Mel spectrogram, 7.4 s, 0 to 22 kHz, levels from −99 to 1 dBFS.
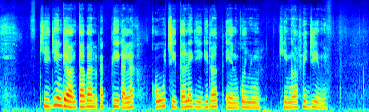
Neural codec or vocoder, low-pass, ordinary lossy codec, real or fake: codec, 44.1 kHz, 3.4 kbps, Pupu-Codec; none; none; fake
